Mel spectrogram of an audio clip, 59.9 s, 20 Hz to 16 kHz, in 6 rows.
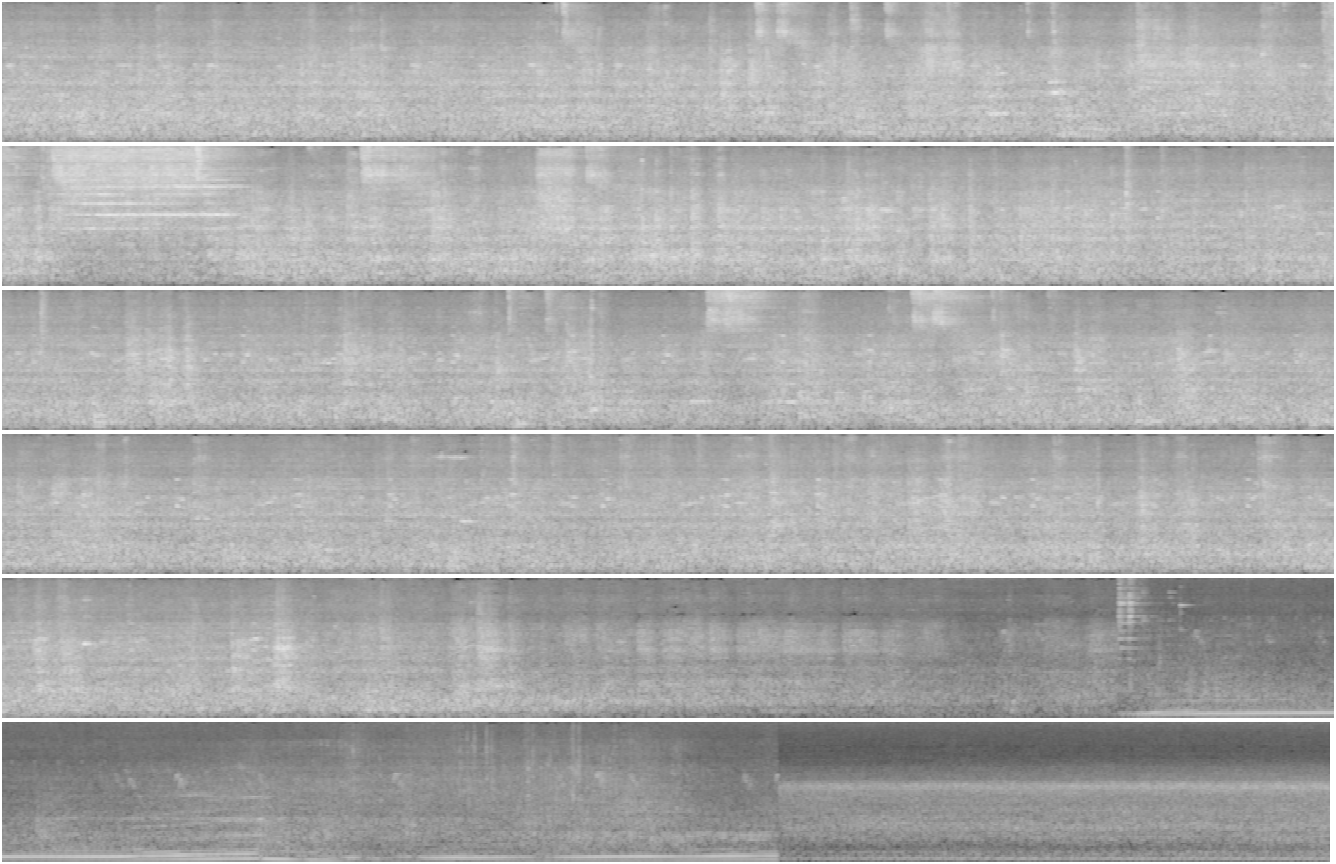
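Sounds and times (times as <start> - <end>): train wheels rumbling on rails: 0.0 - 55.9.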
